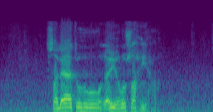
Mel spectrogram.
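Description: An elderly man speaks slowly and melodiously into a microphone.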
